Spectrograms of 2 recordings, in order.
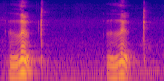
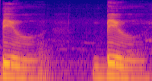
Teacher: L is pronounced with the tongue rest in the back of the mouth towards the velum. When L sound occurs after a vowel, I will refer this to pronounce with the tongue rest in the back of the mouth towards the velum.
